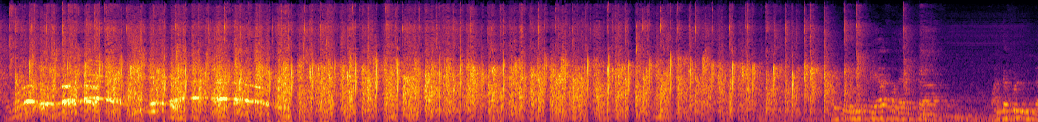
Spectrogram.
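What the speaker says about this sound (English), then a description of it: "Kindly give a huge round of applause to the president, to the president of the Bangalore Toastmasters Club, Toastmaster George Dsa." Sustained, dense audience applause fills a Toastmasters club meeting hall in Bangalore, steady and loud for most of its length before thinning out, with a voice beginning to speak as it fades.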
